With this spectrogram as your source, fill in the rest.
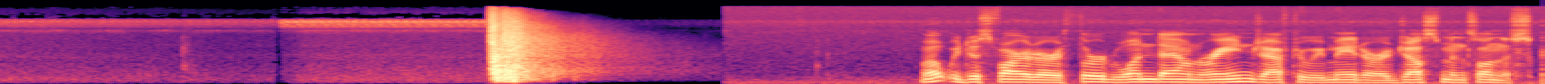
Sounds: speech

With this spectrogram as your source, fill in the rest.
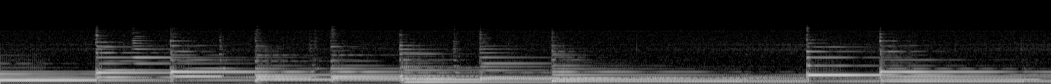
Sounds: harp, pizzicato, playing harp

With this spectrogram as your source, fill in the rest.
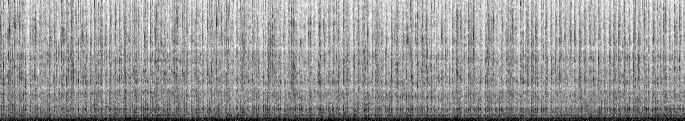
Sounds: vehicle, car

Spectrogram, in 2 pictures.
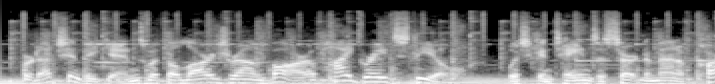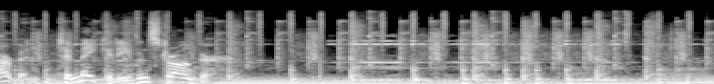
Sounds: music, speech

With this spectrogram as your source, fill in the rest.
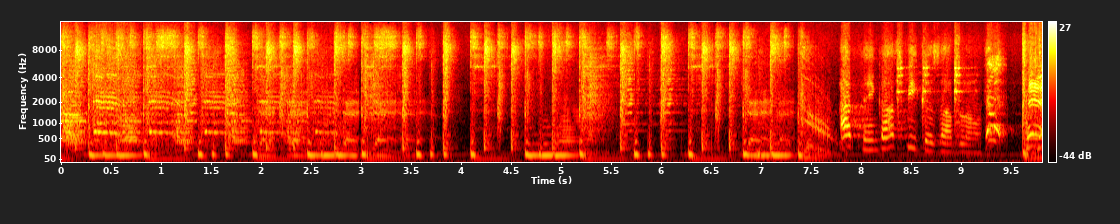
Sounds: music, speech

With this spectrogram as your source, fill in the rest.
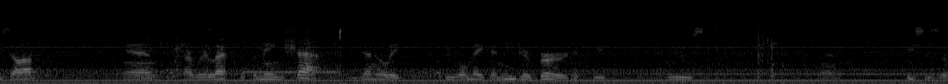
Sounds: speech

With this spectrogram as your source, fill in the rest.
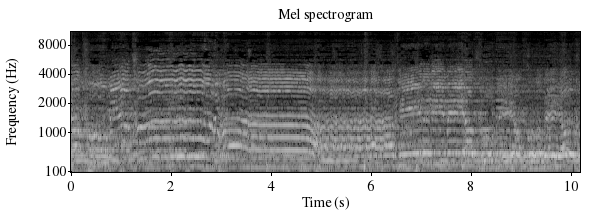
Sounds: male singing, music

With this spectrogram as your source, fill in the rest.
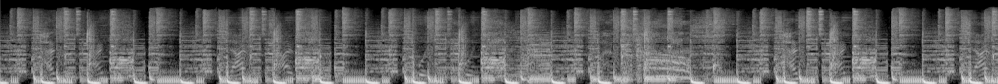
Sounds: music, sound effect

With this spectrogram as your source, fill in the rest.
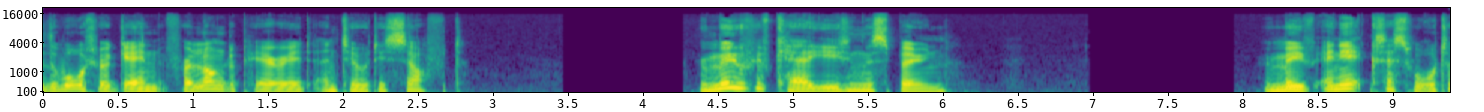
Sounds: speech

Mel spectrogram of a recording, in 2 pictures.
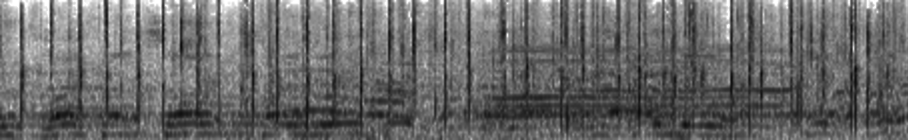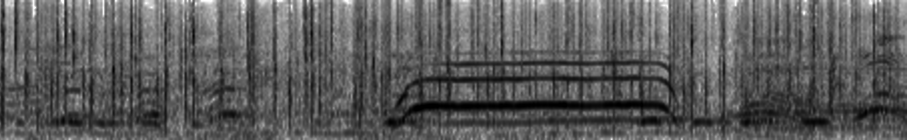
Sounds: speech

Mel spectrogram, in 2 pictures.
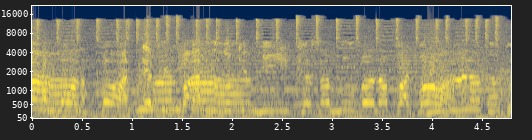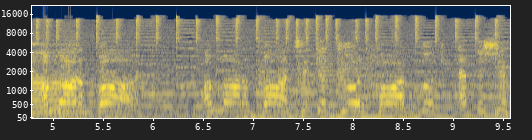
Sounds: music

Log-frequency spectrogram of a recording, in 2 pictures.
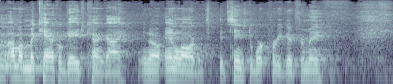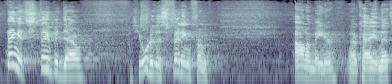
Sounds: speech

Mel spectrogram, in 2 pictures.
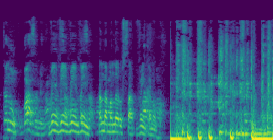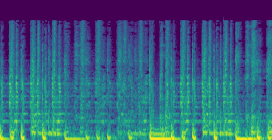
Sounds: music, speech, music of africa

